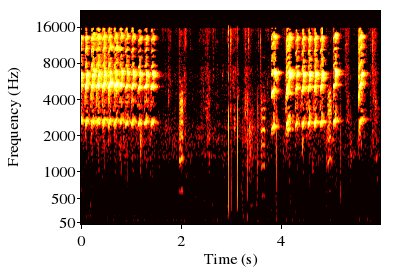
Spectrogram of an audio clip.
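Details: Caged young zebra finch pair, white female with mosaic male, recorded 22 September 2024: a fast train of nasal, tinny beeps, a pause with soft clicks, then another rapid burst of the same beeping notes.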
